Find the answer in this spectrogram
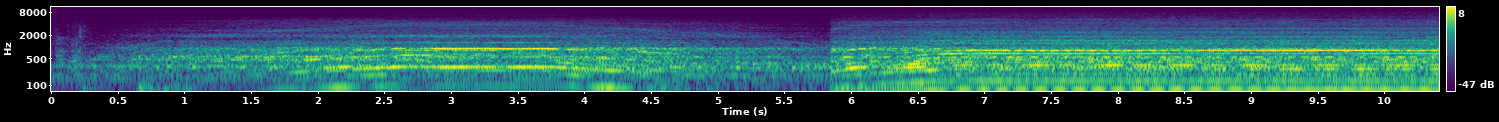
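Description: Nespresso Vertuo coffee machine spinning the capsule to brew: the motor whirs up in pitch over the first few seconds, winds down, cuts out abruptly about six seconds in, then spins straight back up to a steady high whir as the coffee starts pouring.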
